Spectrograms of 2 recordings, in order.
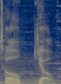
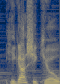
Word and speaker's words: Tokyo: together to make words many kanji can be pronounced or read in several different ways and usually only one reading will be correct for any particular word for existence in for instance tokyo has the kanji for east and capital so tokyo east capital but it could also be read that first character can also be read higashi but higashikyo will not be understood the word must be read with the tokyo reading sometimes however the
